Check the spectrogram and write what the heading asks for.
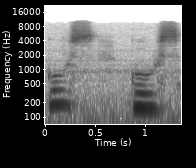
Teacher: So if I said goose, it would have sounded more like goose, goose, and it would have been quite a rounded vowel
